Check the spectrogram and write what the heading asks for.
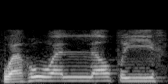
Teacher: اللام عندي مرققة، جي بعديها طاء مفخمة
